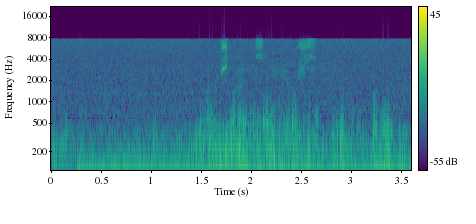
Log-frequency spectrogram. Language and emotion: Russian, neutral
